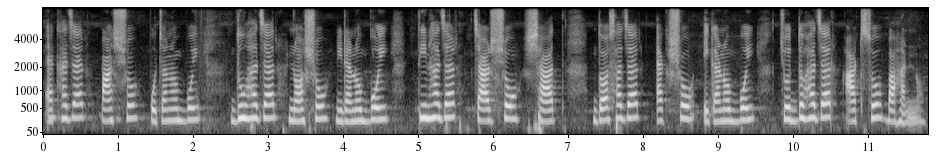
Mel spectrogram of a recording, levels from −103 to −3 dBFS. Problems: none marked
